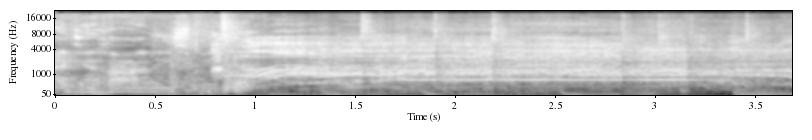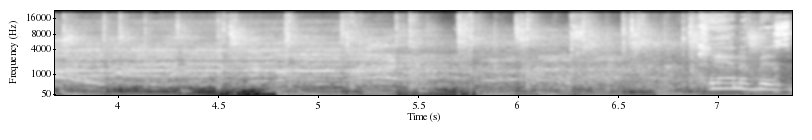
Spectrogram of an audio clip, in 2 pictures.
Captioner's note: cheers and applause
